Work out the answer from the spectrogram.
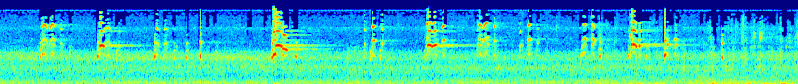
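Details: A female bald eagle calls to her mate on a shared branch, northeast Florida, December morning, inviting mating, with the male answering. A series of thin, high, piercing chirps with short trailing notes repeats irregularly over a broad hiss.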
